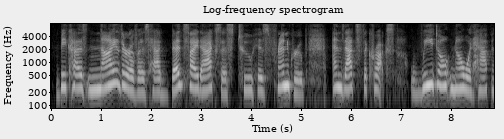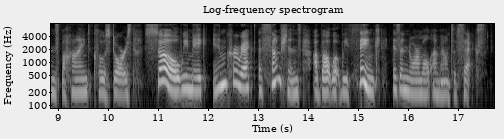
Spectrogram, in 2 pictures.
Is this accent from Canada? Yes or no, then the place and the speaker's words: yes; Calgary, Alberta, Canada; just to give you an example, I'm from Calgary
